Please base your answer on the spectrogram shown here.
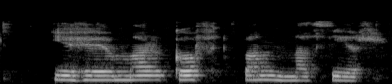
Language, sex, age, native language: Icelandic, female, 8, Icelandic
